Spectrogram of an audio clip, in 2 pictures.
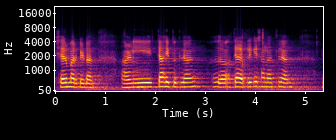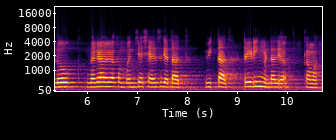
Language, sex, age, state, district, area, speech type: Goan Konkani, male, 18-30, Goa, Bardez, rural, spontaneous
